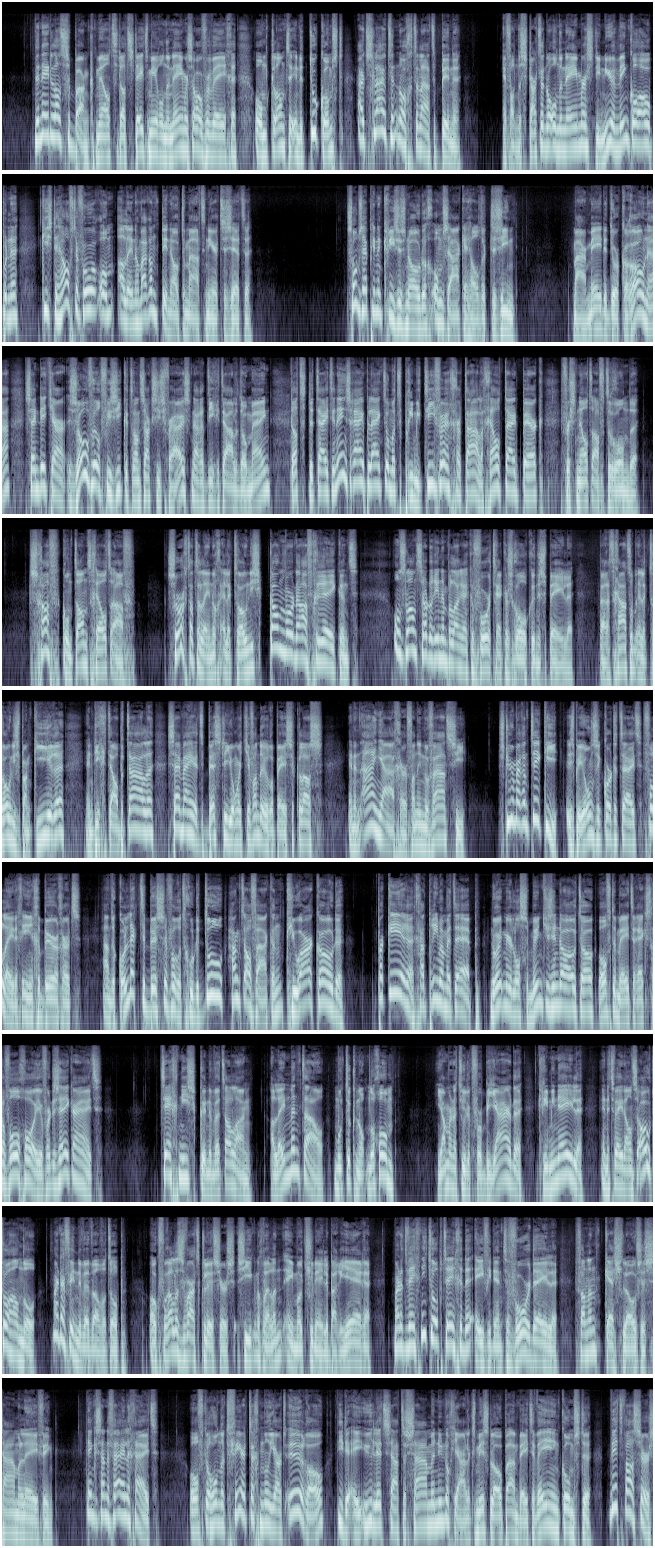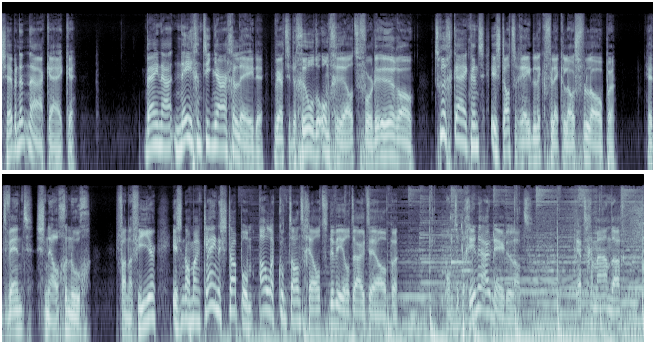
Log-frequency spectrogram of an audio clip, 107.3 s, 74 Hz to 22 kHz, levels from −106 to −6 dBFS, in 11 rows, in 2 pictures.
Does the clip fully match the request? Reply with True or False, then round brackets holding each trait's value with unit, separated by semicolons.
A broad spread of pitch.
True (8.6 semitones)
